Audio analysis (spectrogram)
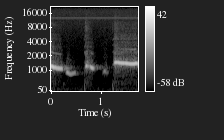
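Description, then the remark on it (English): A person whistles a short melodic phrase, three clear pitched notes with a long held final tone, fairly loud with no talking. “What are you whistling?”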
